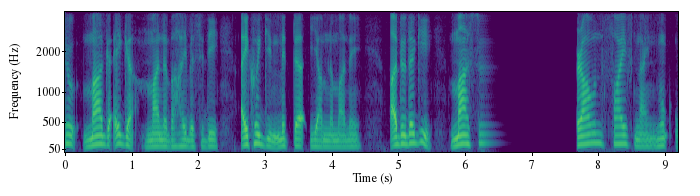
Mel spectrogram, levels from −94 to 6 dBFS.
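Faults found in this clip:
Clock slip clicks, 0.20 s to end of clip (about 9.2 s). Faint regular ticks roughly every 0.15 s, steady throughout, most audible under sustained speech. Likely cause: two unsynchronised device clocks drifting apart by around 150 ppm, with one sample dropped or repeated at each slip. Component: capture/playout clock boundary. Audible through the 4 kHz-limited call band, which fits G.711 A-law at 64 kbps.

Long network dropout, 6.22 s to 7.69 s. Roughly 1.46 s of audio never delivered. The receiver extends the last sound as a fading buzz or hiss, then about 1.1 s of silence before speech resumes mid-stream with the gap content missing. Likely cause: packet loss or a stalled network path upstream of the jitter buffer, with concealment running out. Component: transport/jitter buffer.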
